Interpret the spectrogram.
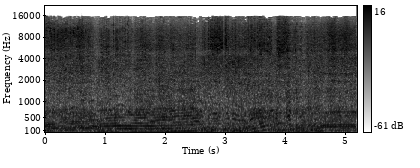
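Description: Engines of several compact demolition derby cars running and revving, their pitch rising and falling as the cars manoeuvre.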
